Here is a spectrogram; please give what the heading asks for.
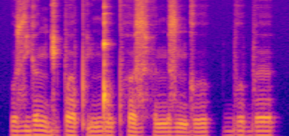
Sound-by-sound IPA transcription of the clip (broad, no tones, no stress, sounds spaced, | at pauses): ʊ z j ə ŋ ɡ i p ʌ pʼ i ŋ͡ǃ ʊ pʰ ʌ z h ə ŋ ə z ŋ ɡ ʊ | b ʊ b ə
